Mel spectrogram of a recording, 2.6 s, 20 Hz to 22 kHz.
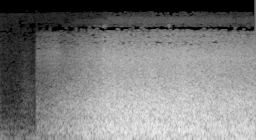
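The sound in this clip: Roaring surf and gusting wind on the stormy Baltic Sea at Mielno in force 7 winds: a dense, steady wash of noise that swells in after a brief quiet start and stays loud throughout.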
